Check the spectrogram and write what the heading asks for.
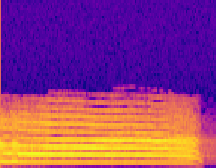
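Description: A single long, high-pitched scream held on one note, sagging slowly in pitch and falling away sharply at the end.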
